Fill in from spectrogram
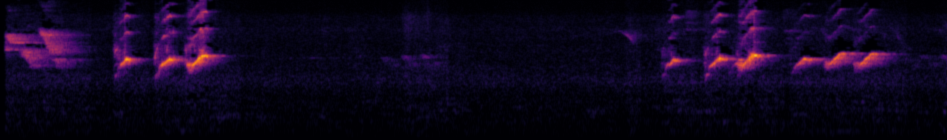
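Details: A double-collared seedeater gives two bursts of sharp, bright, quickly repeated chirping notes, the second phrase longer and run together, separated by a few seconds of quiet.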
